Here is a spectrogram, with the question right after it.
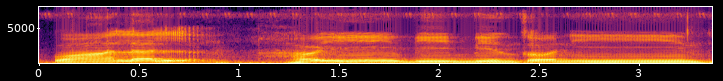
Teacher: Wa 'alal ghaibi bidhanin. Itu ada bacaan mad alif sukun, dibaca waqaf. Panjangnya 2 sampai 6 harokat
